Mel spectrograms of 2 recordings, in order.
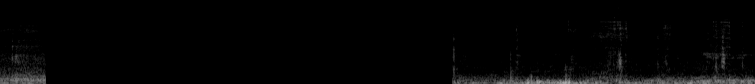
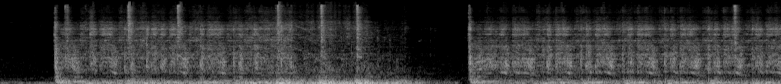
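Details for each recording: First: Classic Mini on first start in 12 years, with low compression found earlier: after a short burst and pause, the small engine settles into a steady low run with no knocks or misses; sounds healthy. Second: Classic Mini, first start attempt after 12 years, with low compression found earlier: starter churns steadily in two long bursts, nearly catching but not firing; cranks but won't start.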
